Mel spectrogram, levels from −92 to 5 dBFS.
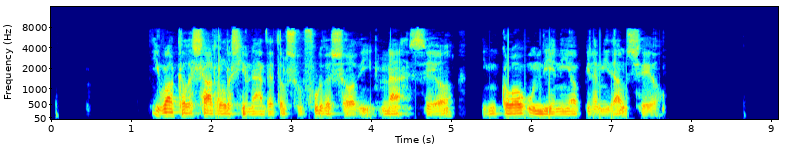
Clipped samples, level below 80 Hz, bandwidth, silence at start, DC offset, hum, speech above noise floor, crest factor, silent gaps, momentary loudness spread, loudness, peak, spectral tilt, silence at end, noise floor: under 0.1%; -56 dBFS; 8.4 kHz; 1.25 s; under 0.1%; none; over 69 dB; 20 dB; 5.20-5.38 s, 6.64-6.68 s; 10 LU; -21 LUFS; -2 dBFS; -4.5 dB/octave; 1.45 s; under -90 dBFS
